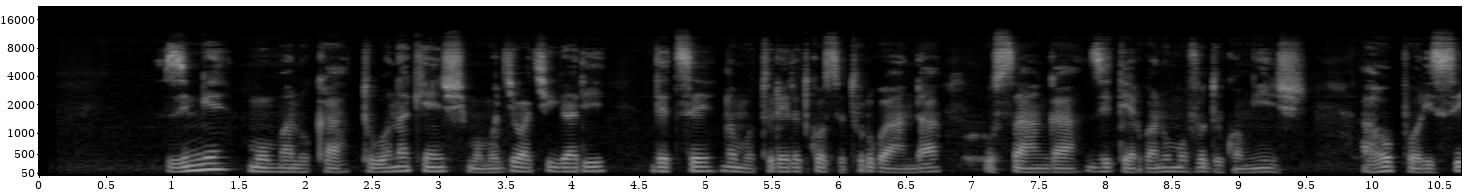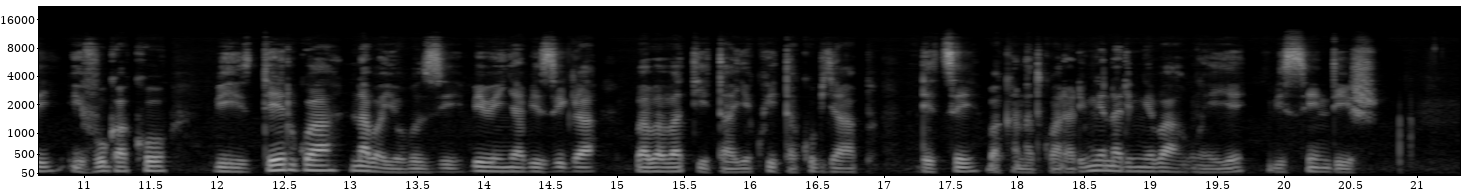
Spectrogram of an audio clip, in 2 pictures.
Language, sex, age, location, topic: Kinyarwanda, male, 25-35, Kigali, government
